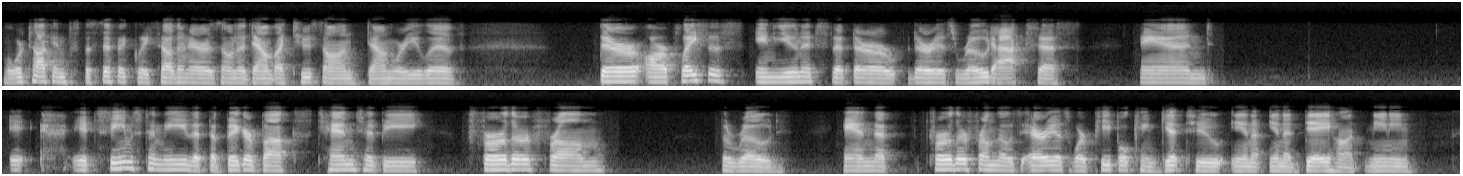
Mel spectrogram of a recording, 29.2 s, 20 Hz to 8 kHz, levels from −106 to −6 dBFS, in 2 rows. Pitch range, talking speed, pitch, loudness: 110-125 Hz, 125 wpm, 115 Hz, -25 LUFS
